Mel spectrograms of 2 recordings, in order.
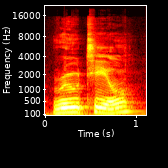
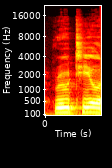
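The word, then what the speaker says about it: Rutile: a video on Pad Paracha and hold up, Rue Teal. Yeah, that's right. I pronounced it right this time. Screw you, commenters. I can pronounce the gems names right. Rue Teal and Pad Paracha.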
